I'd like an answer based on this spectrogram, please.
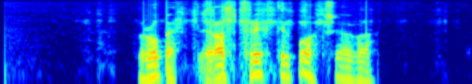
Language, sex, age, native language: Icelandic, male, 50-59, Icelandic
